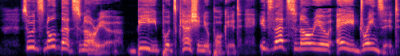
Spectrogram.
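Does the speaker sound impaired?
No.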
